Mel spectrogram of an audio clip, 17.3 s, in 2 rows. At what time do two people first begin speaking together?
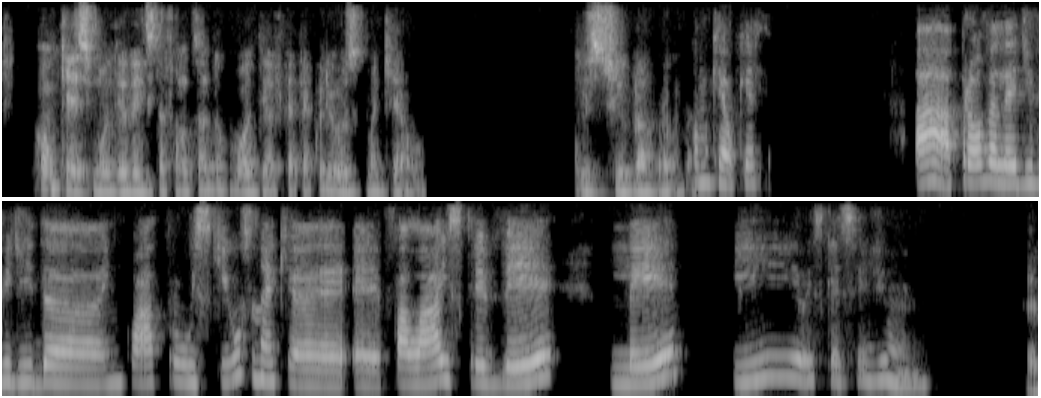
none

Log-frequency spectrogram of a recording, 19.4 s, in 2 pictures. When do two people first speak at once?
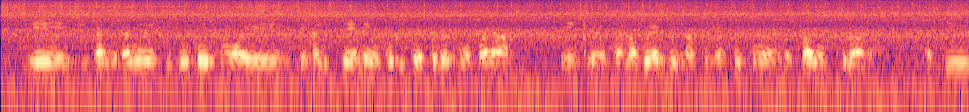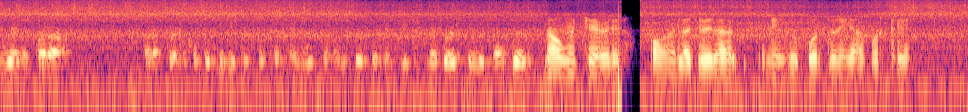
none

